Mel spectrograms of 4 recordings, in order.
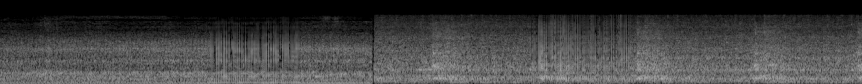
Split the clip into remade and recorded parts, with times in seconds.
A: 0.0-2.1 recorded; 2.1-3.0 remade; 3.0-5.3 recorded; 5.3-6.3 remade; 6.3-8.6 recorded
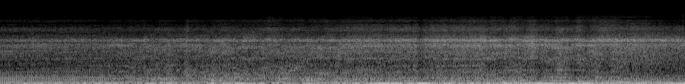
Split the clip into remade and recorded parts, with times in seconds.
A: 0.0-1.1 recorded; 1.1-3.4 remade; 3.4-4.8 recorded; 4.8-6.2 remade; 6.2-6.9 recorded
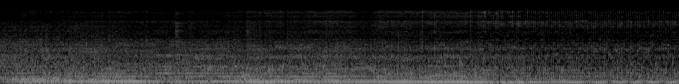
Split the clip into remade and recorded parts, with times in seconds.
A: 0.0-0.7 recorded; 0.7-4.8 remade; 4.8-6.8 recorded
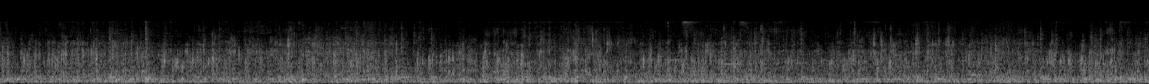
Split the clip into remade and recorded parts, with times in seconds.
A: 0.0-4.5 recorded; 4.5-6.5 remade; 6.5-11.5 recorded

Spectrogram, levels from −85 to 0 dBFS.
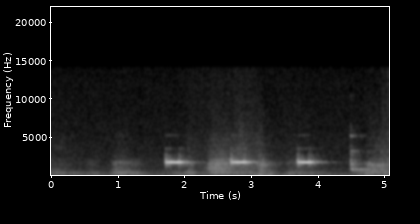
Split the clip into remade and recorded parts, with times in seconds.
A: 0.0-5.1 recorded

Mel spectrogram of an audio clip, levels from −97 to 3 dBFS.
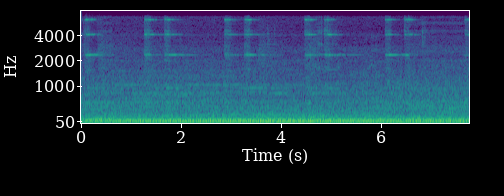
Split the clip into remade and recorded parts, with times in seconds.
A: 0.0-0.6 remade; 0.6-4.7 recorded; 4.7-5.2 remade; 5.2-6.4 recorded; 6.4-7.8 remade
